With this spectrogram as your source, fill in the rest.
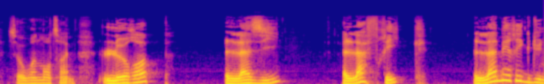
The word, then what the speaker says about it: Asie: L'Asie, same thing here, final E is not pronounced.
